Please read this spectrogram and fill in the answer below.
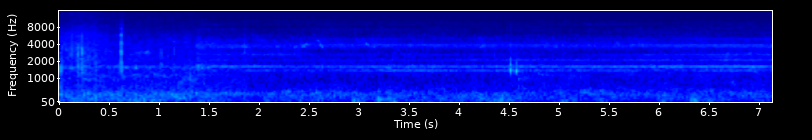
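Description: Water poured from a plastic bottle into a pot for cooking rice, beside a steady high whine of several tones that starts about a second and a half in and stops abruptly near the end.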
